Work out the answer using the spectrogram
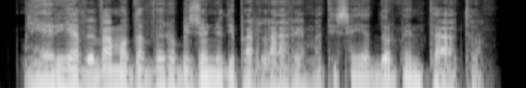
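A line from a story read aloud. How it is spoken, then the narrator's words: Quiet voice. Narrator (Italian): dice lei sottovoce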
